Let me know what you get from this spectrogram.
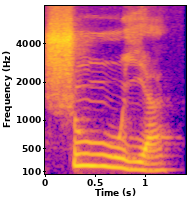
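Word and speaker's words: chouïa: Cuando veas la I con dos punticos, que sucede muy pocas veces en francés, vas a pronunciar bien esa I. Shuya. Y la OU suena U. Shuya. Esta OU la vimos anteriormente en el primer renglón.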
